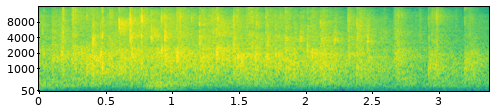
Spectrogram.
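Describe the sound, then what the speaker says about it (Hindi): A roomful of people at a book launch gives loud, dense applause to welcome Dr. Prabhashankar Premi, a senior writer, a thick continuous wash of clapping close and full that tapers slightly toward the end. "उनका जोरदार तालियों के साथ स्वागत करती हूँ"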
